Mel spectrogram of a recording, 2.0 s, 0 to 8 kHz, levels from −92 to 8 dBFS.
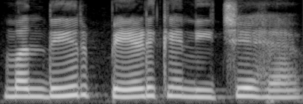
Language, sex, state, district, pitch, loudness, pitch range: Hindi, female, Jharkhand, Ranchi, 225 Hz, -15 LUFS, 215-240 Hz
